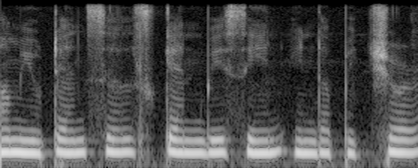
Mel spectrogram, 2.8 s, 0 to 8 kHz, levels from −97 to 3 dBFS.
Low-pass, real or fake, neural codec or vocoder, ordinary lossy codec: 7.2 kHz; real; none; none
